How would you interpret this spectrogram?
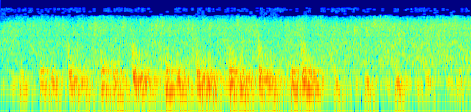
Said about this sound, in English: Sound drum for marriage ceremony.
